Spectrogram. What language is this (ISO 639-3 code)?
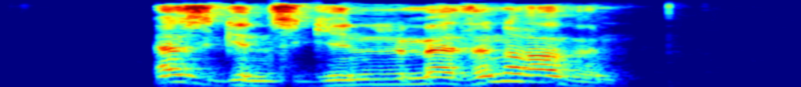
kab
